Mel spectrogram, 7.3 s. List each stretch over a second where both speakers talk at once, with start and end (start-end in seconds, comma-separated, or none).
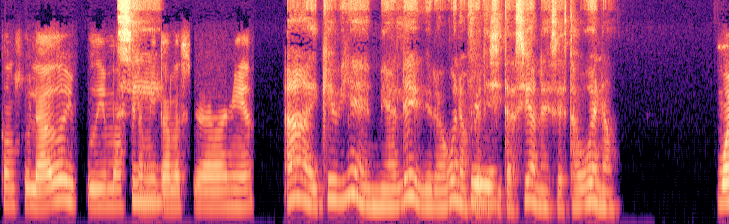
none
